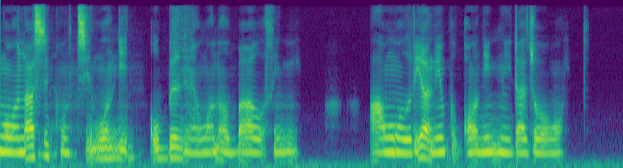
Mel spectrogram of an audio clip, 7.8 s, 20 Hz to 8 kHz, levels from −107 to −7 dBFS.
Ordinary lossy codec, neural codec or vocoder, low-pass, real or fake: MP3, 64 kbps; autoencoder, 22.05 kHz, a latent of 192 numbers a frame, VITS, trained on many speakers; 7.2 kHz; fake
